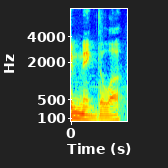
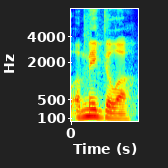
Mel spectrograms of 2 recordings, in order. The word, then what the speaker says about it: Amygdala: I had to actually Google that shit because I did not know how to say Amygdala.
